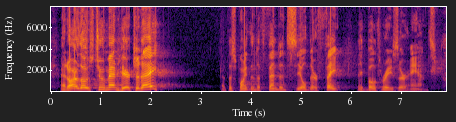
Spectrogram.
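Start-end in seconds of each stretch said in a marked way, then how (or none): 0.2-2.1 mock booming voice, pitch climbing as it goes. Telling a courtroom story, the prosecutor questions a witness, booming voice. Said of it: "asked in a booming voice".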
